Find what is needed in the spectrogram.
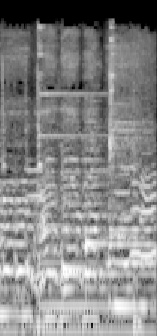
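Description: Devotional music: a sung mantra over a steady low drone, with a few light percussive strokes.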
